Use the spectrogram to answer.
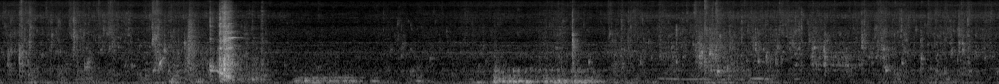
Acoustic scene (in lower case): kitchen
